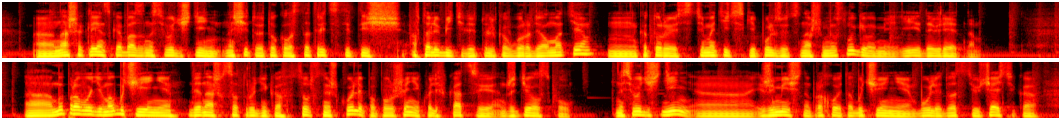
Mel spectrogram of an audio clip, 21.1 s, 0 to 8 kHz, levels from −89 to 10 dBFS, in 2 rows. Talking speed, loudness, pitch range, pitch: 130 wpm, -20 LUFS, 90-110 Hz, 100 Hz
